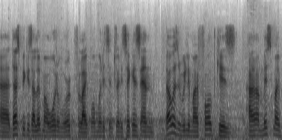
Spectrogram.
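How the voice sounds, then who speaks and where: Very fast speech with fairly even intonation and noticeable background noise. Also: man. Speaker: gaming youtuber. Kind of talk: gameplay commentary. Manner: casual, halting with self-corrections.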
